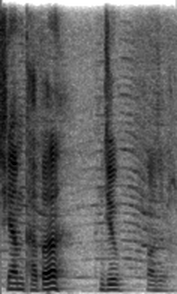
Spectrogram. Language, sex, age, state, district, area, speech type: Nepali, male, 45-60, West Bengal, Kalimpong, rural, spontaneous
